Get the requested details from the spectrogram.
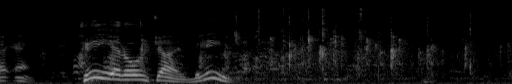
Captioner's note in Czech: smích a potlesk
